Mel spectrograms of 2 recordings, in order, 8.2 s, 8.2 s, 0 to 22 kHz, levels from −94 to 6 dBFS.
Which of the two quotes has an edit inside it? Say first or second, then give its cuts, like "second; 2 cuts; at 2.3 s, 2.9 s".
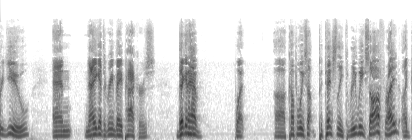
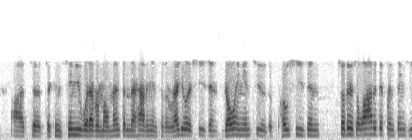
second; 1 cut; at 4.4 s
